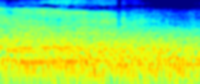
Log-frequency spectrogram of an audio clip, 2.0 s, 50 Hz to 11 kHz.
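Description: Ferrari Challenge Evo race car's twin-turbo V8 engine running at steady revs, heard with wind and road noise.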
